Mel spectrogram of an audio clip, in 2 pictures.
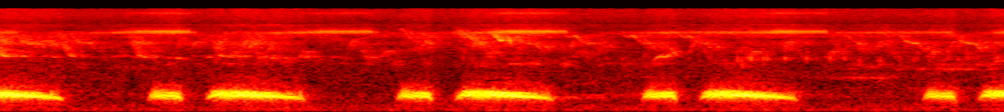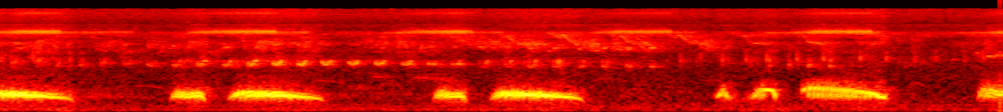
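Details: Spotted dove from Cà Mau, Vietnam producing a regular series of deep, mellow coos, short note then longer falling note, close to one phrase per second, with faint high chirps and a thin whine behind.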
